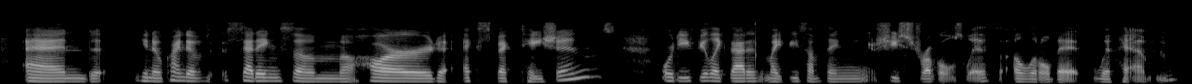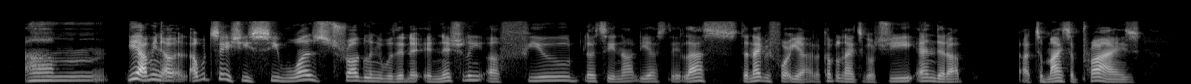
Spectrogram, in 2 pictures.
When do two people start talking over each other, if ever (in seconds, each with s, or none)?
none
